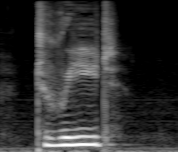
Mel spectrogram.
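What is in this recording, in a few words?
"read", British English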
